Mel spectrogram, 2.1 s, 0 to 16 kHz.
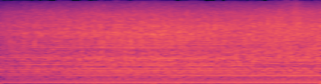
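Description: Vittorazi Moster 185 single-cylinder two-stroke paramotor engine and propeller running at a steady pitch in flight.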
